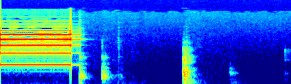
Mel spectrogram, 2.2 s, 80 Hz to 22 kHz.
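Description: FG-200 DDS function generator's 1 kHz sinc waveform played through an audio amplifier: a steady tone with many overtones, which cuts off abruptly about half a second in as the output is stopped.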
